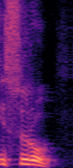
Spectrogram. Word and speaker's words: ISRO: जैसे कि आपने देखा होगा इसरो, Indian space research organisation, लेकिन उसको कभी हम ISRO नहीं पढ़ेंगे। आप जब भी ऐसे लिखा देखोगे आप इसको इसरो पढ़ते हो, आप पढ़ोगे नाबार्ड,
